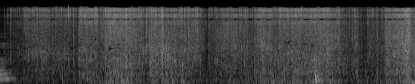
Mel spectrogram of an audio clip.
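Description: Clear cellophane wrapping around an Easter egg crinkling steadily as it is pulled open by hand.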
